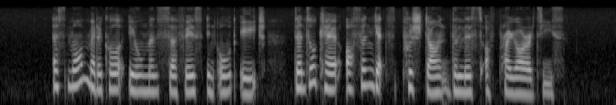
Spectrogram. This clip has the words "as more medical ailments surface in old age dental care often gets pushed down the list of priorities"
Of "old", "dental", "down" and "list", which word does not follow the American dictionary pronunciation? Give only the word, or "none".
none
